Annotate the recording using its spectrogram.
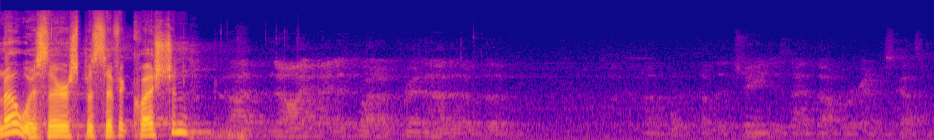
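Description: A man speaks loudly through a microphone, then goes on more quietly.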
